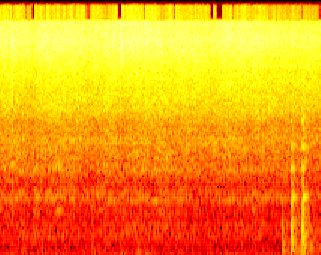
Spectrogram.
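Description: Onions frying in a hot pan, a steady soft sizzle throughout with a couple of brief scraping stirs near the end, close and unaccompanied by talk.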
